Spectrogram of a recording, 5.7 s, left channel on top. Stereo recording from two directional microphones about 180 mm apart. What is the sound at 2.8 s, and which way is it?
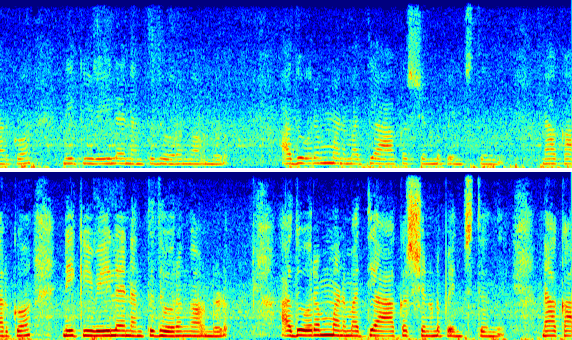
A woman's voice, 40° right (ahead or behind).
